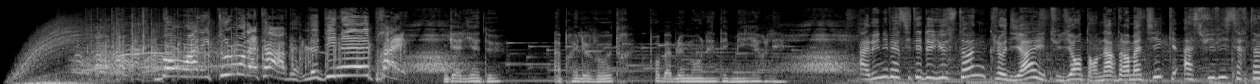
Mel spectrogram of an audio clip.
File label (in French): comedienne doublage voix off; medley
